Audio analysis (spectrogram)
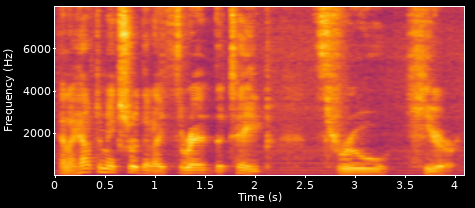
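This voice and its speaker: A man's voice: mid-range voice, measured pace, a little mellow. A man giving a casual, methodical demonstration of equipment as a review host, explaining step by step. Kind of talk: casual product demonstration narration. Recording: clear background noise.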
